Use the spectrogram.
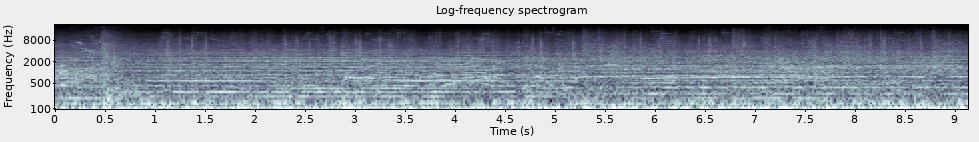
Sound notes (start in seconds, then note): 1.0 metal clanging against metal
